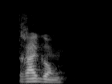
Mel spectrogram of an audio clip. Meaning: Draco (a constellation)
- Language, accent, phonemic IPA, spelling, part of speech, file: French, France, /dʁa.ɡɔ̃/, Dragon, proper noun, LL-Q150 (fra)-Dragon.wav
